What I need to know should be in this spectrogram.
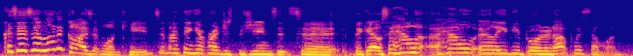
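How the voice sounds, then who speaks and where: A woman radio host chats with callers in an informal interviewing style. Her voice is mellow with lively swings in pitch, heard over a car radio with a little road noise. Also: a little fast, rough recording. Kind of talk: conversational phone-in interviewing. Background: faint car noise.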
